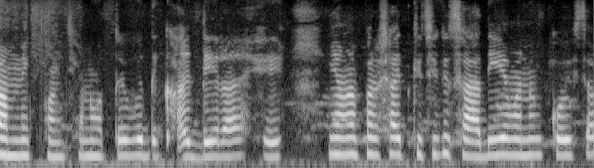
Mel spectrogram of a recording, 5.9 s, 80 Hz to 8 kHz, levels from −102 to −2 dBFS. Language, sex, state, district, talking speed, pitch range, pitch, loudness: Hindi, female, Haryana, Charkhi Dadri, 200 wpm, 220-245 Hz, 235 Hz, -23 LUFS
